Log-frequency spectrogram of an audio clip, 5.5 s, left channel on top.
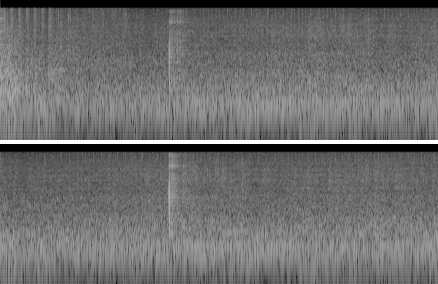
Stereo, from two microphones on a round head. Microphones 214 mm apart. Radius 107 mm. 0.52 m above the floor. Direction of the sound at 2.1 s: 80° right.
